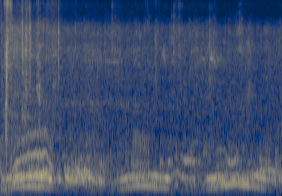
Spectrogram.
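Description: Damascene pigeons cooing close by in soft, rolling, repeated phrases, with no other voices.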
